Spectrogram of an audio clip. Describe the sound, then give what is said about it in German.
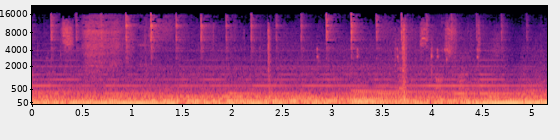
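Steady, loud low rumble of a car driving at speed on a new four-lane motorway heading north towards Grimmen in Vorpommern-Rügen, heard from inside, with constant road and engine drone and a few faint clicks scattered through it. “Im Auto erfahren wir im wahrsten Sinne des Wortes die Modernisierung der Infrastruktur der letzten 35 Jahre.”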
